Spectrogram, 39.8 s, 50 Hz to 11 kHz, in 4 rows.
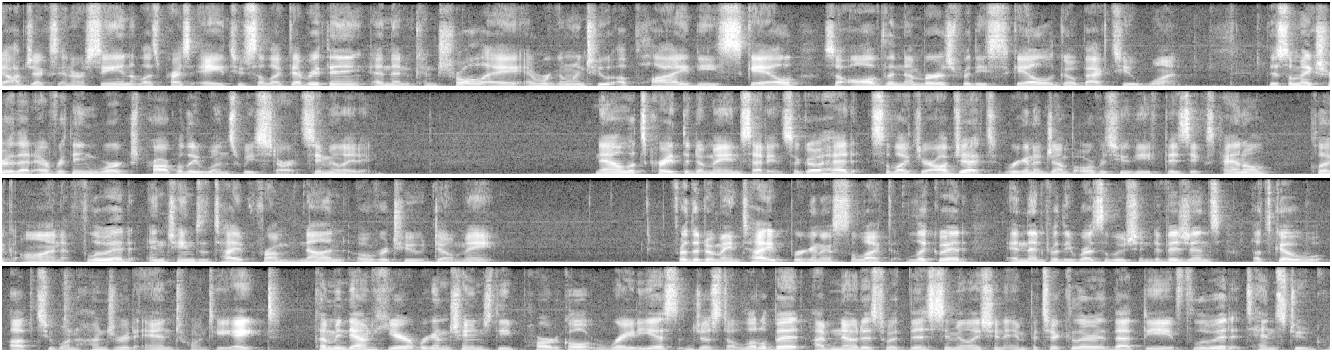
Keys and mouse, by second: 1.3 a, 3.3 ctrl+a, 6.2 click, 6.8 n, 8.9 n, 9.1-9.6 drag, 12.7-14.3 drag, 13.2 middle click, 15.1 click, 20.3 click, 22.2-23.3 drag, 25.2-26.9 drag, 27.7-32.0 drag, 34.8-39.8 drag.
